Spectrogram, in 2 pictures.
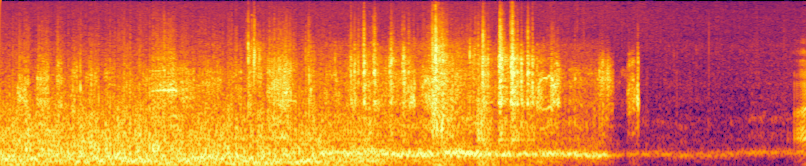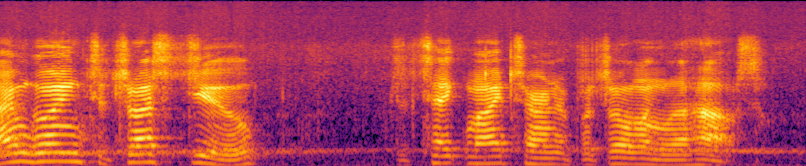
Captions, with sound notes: (branch cracks) (branch thuds) I'm going to trust you to take my turn at patrolling the house.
